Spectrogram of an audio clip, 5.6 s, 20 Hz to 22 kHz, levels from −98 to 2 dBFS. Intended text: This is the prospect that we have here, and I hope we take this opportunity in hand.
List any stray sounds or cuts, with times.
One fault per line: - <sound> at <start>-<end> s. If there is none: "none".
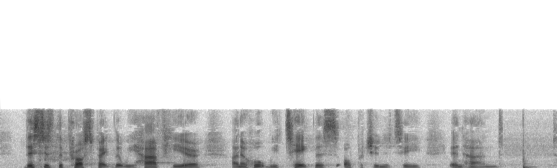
- thud at 5.2-5.4 s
